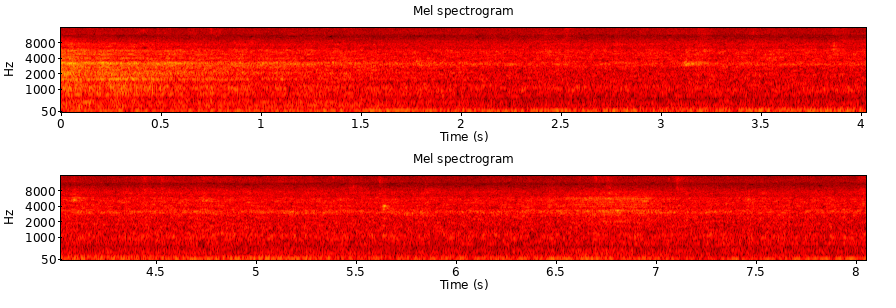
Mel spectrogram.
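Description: A steady low rumble with a faint hiss over it, with no music or voice in it.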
